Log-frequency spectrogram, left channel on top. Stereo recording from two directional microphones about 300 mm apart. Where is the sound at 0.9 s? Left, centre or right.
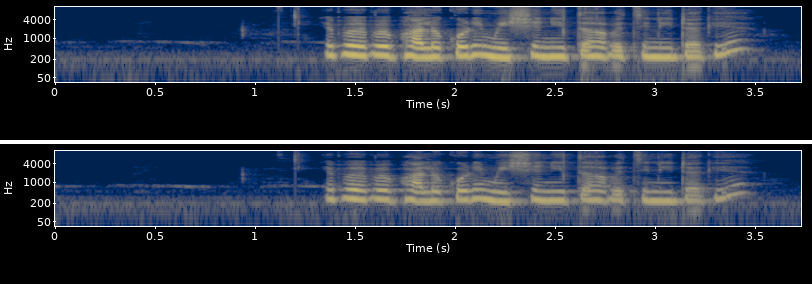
Centre.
